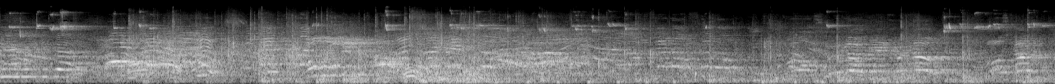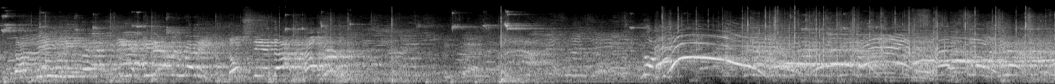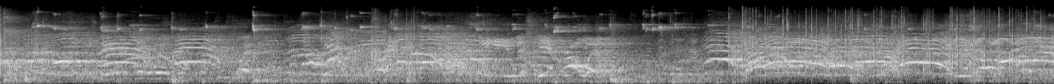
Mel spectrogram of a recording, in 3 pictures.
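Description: Live basketball play on a hardwood gym court: the ball bouncing and sneakers squeaking in short rising-and-falling squeals, with indistinct voices echoing in the large hall.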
